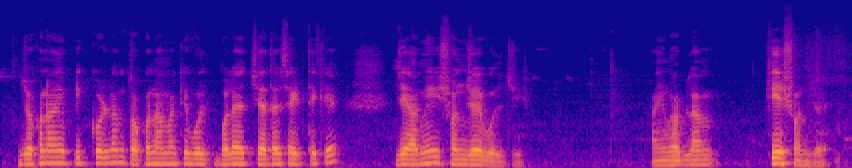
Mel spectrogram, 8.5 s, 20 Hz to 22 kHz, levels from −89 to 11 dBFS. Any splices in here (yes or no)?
no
